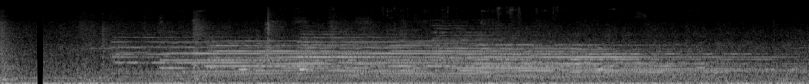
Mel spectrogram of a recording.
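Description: A held electronic chord of many steady ringing tones, entering one after another just after a second in, holding, and fading away near the end; a brief cut-out to silence comes just before it.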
